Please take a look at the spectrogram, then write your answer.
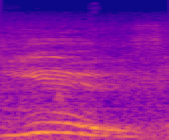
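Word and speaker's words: ewe: called a ram and female sheep are called use and it's spelled e-w-e now here's the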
